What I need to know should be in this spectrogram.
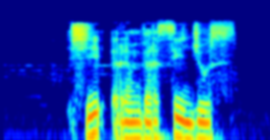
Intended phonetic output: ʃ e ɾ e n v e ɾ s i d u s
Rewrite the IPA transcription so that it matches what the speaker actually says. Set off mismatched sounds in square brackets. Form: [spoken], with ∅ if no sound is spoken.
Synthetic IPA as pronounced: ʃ [i] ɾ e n v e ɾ s i [d͡ʒ] u s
